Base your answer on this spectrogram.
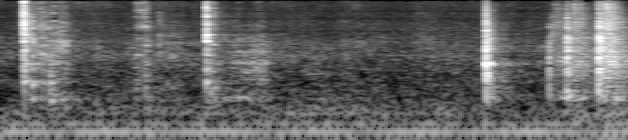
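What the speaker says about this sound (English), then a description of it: "You stir that around." A utensil scrapes and taps in a pan of creamy blackened chicken Alfredo pasta, with scattered sharp clinks against the metal over a steady low hum, close up and with no talking.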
